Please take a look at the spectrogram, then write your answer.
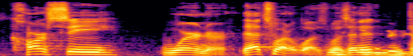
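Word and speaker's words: Carsey-Werner: It's Carsey Werner.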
